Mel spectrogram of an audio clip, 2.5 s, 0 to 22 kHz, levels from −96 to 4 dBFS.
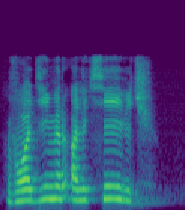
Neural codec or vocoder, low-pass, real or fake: autoencoder, 48 kHz, 128 numbers a frame, DAC-VAE, trained on Japanese speech; 7.2 kHz; fake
